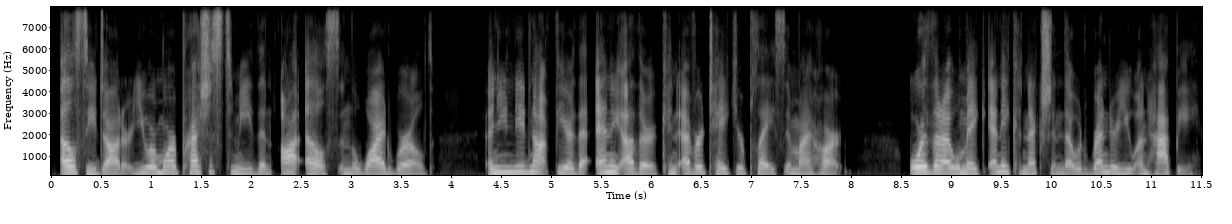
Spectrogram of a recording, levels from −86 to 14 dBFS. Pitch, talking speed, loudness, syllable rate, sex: 225 Hz, 225 wpm, -20 LUFS, 5.8 syllables/s, female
